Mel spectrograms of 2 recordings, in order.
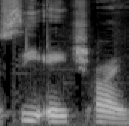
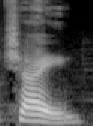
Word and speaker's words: chi: used to symbolize the CHI, the chi. Chi-squared. It's not chai or chai. It's not like a T. It's chi. And so think of it like sky, okay? It rhymes with sky.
